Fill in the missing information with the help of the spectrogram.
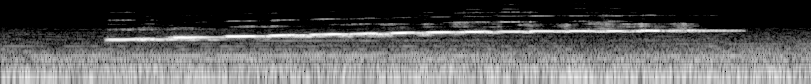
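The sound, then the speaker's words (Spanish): A single long, eerie human whistle, the whistling of the Silbón, slowly rises in pitch for about three seconds before cutting off, clear over a low murmuring background. “Mujeres, pónganse a rezar porque si escuchas cerca los silbidos, el silbón está lejos y no hay peligro.”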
